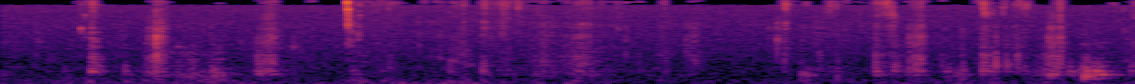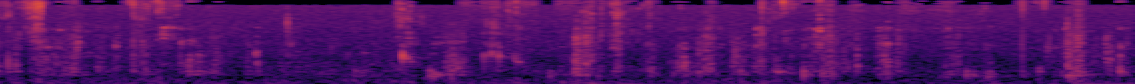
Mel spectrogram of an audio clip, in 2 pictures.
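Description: Close-miked chewing of a grill-pressed sub sandwich with ranch dressing: quiet, wet mouth sounds broken by scattered short crisp clicks.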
